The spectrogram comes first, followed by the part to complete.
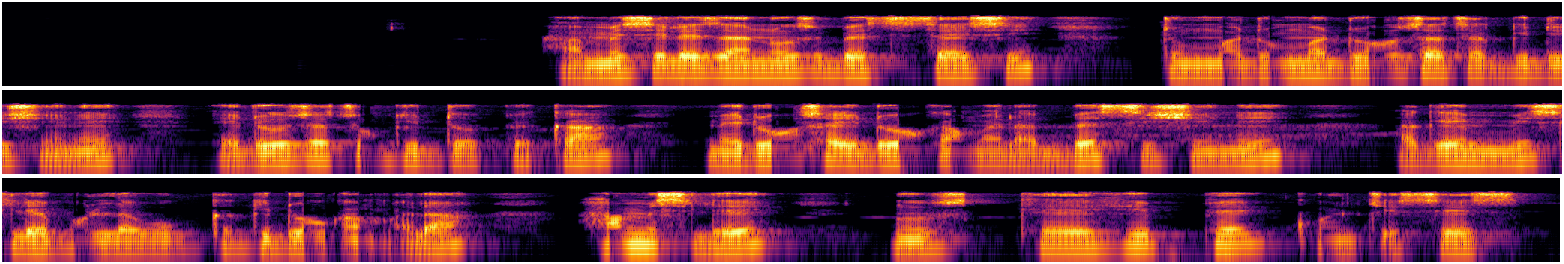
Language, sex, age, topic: Gamo, male, 25-35, agriculture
